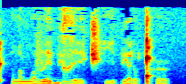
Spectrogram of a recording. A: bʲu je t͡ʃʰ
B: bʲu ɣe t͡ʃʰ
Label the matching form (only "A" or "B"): B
